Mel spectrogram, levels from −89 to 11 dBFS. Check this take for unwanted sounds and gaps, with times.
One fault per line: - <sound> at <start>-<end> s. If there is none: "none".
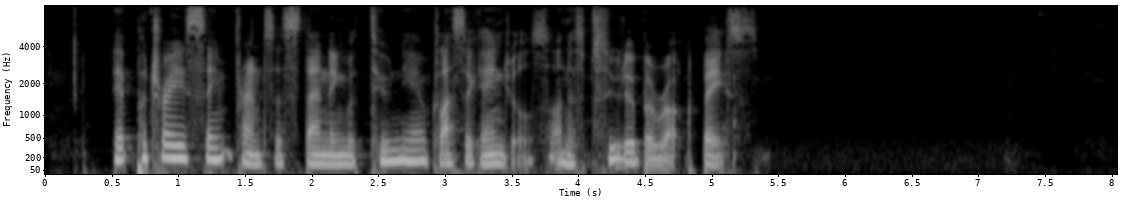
none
